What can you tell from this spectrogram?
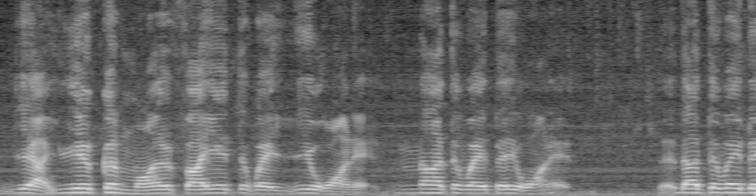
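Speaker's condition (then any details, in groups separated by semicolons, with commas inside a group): Cerebral palsy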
